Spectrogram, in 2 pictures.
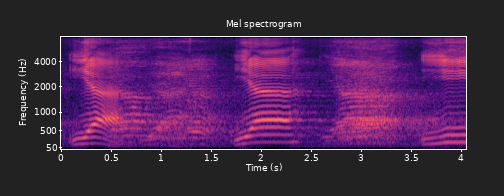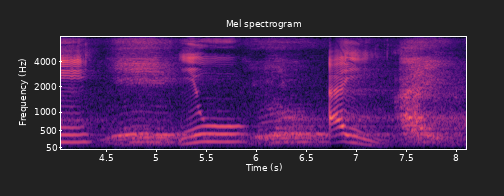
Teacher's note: huruf ya ya itu keluar dari lidah bagian tengah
